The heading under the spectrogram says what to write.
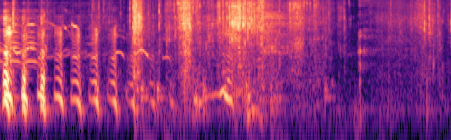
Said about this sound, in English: That's wrapping paper, folks.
